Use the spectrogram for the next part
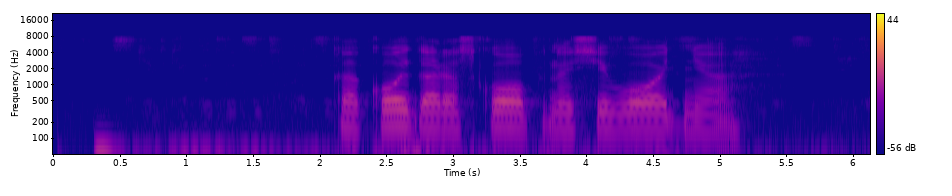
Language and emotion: Russian, sad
